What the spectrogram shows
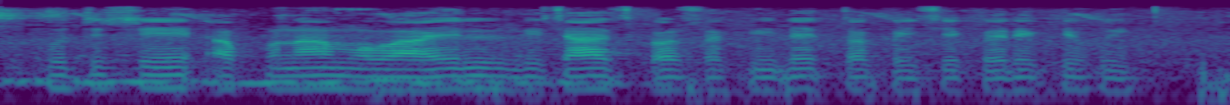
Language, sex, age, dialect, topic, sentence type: Bhojpuri, male, 18-24, Southern / Standard, banking, question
